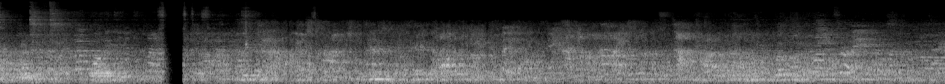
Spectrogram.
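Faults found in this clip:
Call audio freeze, 1.63 to 1.84 s: the sound stalls for about 0.21 s, the held sound fading into roughly 90 ms of silence, then picks up where it left off with nothing lost. Likely delayed packets draining the jitter buffer, so this is added delay.

Short concealed packet loss, 1.88 to 1.91 s: a brief smear right after the freeze. About 20 ms of real audio is gone and only a few ms is patched by extending the last sound before blending back, so the stream catches up a little.

Call bitrate drop, 2.59 to 9.12 s: the encoder falls from 48 to 11 kbps and bandwidth narrows from 20 kHz to 8 kHz. The sound goes coarse, watery and dull, bottoming out for about 3.7 s before the rate comes back up.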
